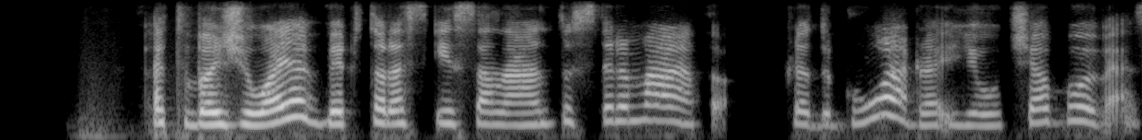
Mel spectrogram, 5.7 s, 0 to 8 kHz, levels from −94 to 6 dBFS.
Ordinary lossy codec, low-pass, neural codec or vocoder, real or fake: Opus, 32 kbps; 7.2 kHz; codec, 16 kHz, 2 kbps, FreqCodec, larger model; fake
